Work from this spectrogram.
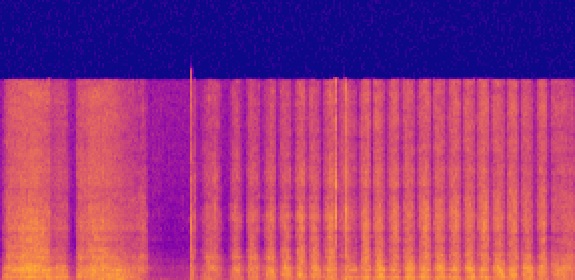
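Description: Long nails scratch back and forth across the top of a hollow, coated-paperboard Minute Maid orange juice carton. A sustained, dry rasping scrape fades into a short pause, then gives way to quick, rhythmic scratching strokes at about three per second, each with a hollow papery bite.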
